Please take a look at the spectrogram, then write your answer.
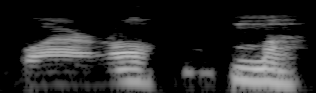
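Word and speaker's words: وَرَحْمَة: Warahmah. Bagus. Jadi ketika kita berhenti di huruf ta marbutah atau ta yang bulat iya itu dibacanya seperti huruf ha, Pak.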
